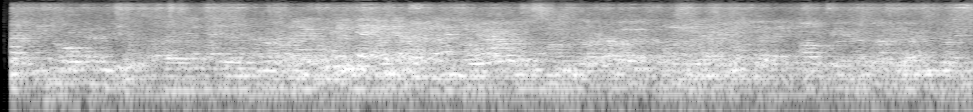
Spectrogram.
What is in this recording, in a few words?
Group Talk Of A Crowd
